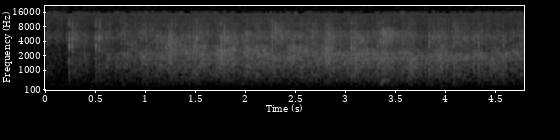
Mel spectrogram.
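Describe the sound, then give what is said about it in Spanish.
A church audience applauds, a soft but dense, even patter of many hands clapping that holds steady after a brief quieter start. “Démosle un aplauso al Señor por la vida de estos hermanos”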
